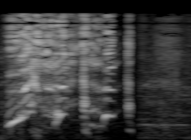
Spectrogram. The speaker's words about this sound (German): Heute präsentieren wir Husten. Wer kann von allen Kindern am besten husten? Am lautesten.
